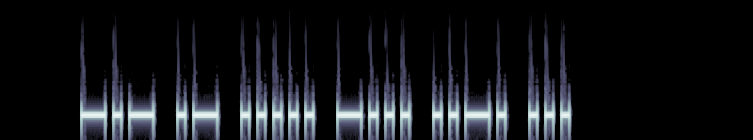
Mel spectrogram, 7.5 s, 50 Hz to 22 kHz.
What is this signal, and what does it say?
Morse code, heard as a keyed tone, about 15 wpm, 700 Hz. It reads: KA5BFS
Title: USA Call Signs - 6 Characters - Repeated 2x - 15wpm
